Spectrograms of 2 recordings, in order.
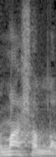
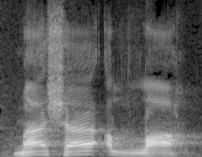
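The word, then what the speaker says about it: ما شاء الله: Just like, you know, when some people say Mashallah, Mashallah. It's actually wrong. The proper way to say what? Is what? Masha'Allah. Masha Allah. That's the proper way of saying it.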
